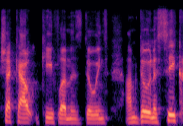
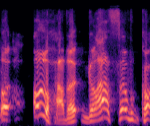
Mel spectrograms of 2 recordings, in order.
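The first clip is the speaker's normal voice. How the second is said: put-on sing-song child voice, half posh, half northern accent; 8 semitones higher, 4 dB louder than usual. Show how your kids speak when asking for something, in a slightly posh, slightly northern accent. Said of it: "That's how my kids speak. Slightly posh, but slightly northern".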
